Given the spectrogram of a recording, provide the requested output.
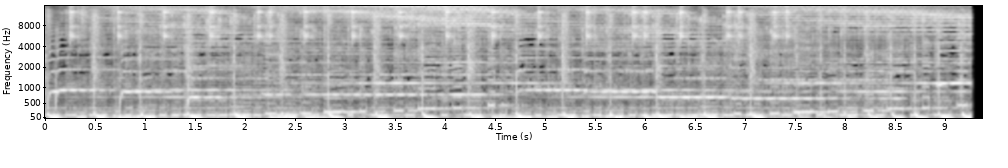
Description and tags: synth loop with percussion, 5 bar sequence, Bb maj, 128 bpm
